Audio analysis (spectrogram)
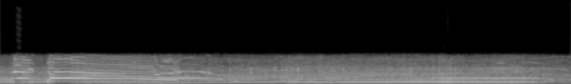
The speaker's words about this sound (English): And all the cheers here are kind of bittersweet because they just wanted the Avalanche to score because they have no chance in hell to win.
